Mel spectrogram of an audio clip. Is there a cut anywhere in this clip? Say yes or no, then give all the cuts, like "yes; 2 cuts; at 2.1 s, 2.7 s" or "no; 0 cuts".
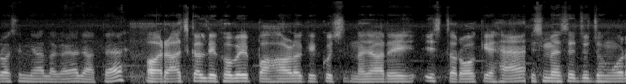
yes; 2 cuts; at 1.3 s, 5.3 s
